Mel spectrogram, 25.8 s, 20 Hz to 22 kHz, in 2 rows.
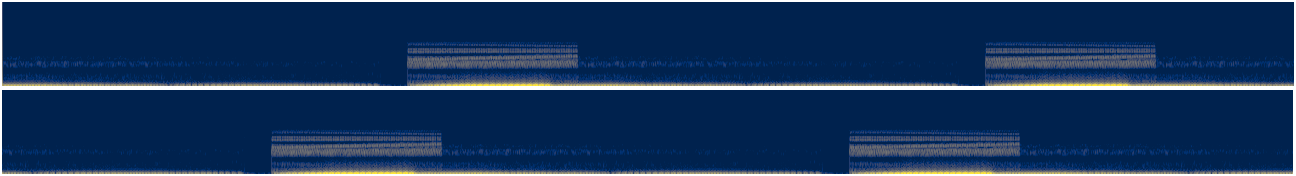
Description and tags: Alarm sound 13
A futuristic alarm sound
Alarms, Bells, Electronic, Futuristic, Noise, Sci-Fi, Space, Whistles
